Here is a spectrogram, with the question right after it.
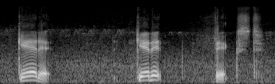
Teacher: And the t in it is a stop t because this is before a consonant. So we hear get it.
